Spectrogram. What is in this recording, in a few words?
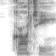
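"grotty", Australian English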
